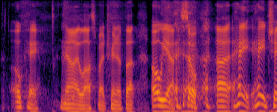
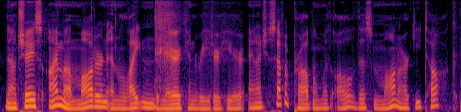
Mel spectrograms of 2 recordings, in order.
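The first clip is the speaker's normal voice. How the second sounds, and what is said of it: Mock public-radio announcer voice. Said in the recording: “That's my NPR voice.”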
